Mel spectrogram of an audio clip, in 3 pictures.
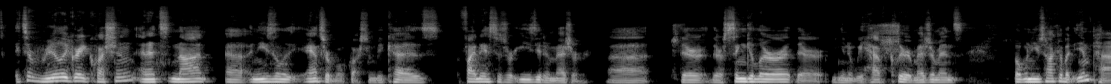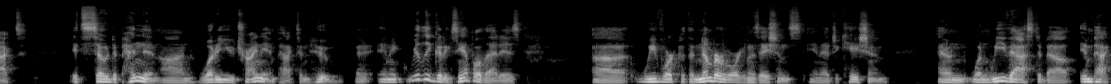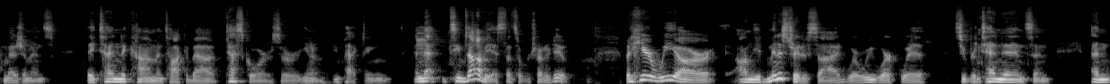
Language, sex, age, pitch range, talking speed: English, male, 30-49, 95-125 Hz, 200 wpm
